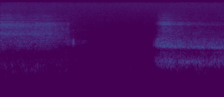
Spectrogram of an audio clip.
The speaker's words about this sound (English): Deep breath in.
